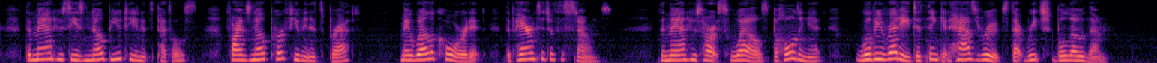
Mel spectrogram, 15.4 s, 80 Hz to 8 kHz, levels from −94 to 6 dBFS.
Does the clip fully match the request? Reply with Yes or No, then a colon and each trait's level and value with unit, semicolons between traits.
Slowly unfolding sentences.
No: average, 165 wpm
